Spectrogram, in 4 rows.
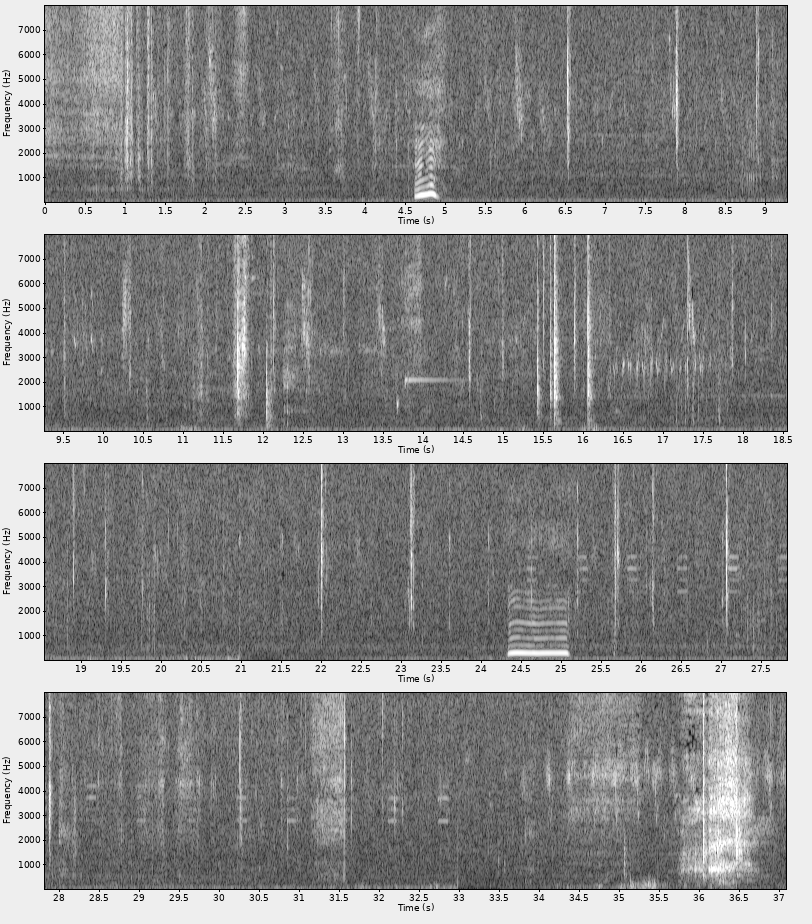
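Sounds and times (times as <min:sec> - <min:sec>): steady low hum: 0:00.0 - 0:37.0
chewing and mouth sounds: 0:05.5 - 0:10.8, 0:14.4 - 0:32.4.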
